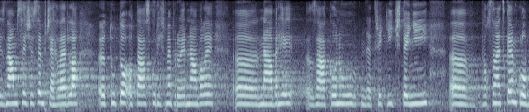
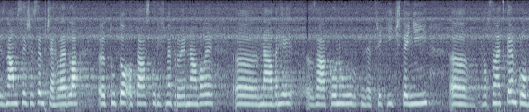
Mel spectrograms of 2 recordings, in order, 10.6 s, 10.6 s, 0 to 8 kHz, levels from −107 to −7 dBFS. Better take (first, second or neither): first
